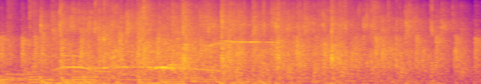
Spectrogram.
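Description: Steady audience applause, a dense crackle of many hands clapping at even loudness throughout, with a faint whistle-like tone rising briefly in the middle.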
